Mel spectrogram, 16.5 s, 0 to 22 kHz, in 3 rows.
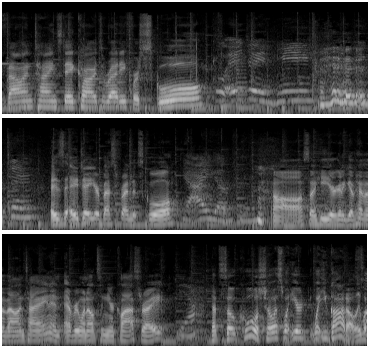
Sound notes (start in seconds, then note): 4.7 man laughs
